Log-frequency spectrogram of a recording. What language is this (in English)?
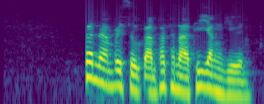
Thai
